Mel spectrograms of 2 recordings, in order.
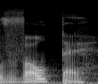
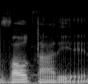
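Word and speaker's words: Voltaire: Mas eu eu me atenho muito uma uma frase do Volter, um pensador francês que a gente pronuncia, alguns pronuncia como Voltarie, né?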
